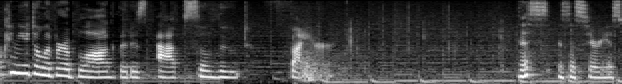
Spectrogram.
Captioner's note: fire sounds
